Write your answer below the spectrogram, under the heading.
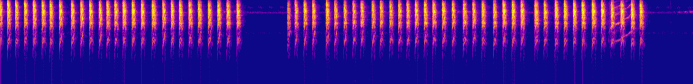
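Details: Eurasian tree sparrow in fighting (tarung) mode, a master-training recording of dense, long rolling chatter called konslet, ngerol and nyerecet: two long runs of rapid, harsh, evenly pulsed notes, about ten per second, separated by a brief pause.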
